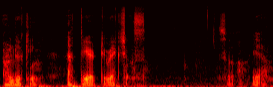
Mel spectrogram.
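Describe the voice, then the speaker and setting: A man with a Swedish accent talks at a moderate pace. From Sweden. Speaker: ASMR youtuber. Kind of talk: gameplay commentary. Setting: recorded binaural, ear to ear. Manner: soft-spoken; halting.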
